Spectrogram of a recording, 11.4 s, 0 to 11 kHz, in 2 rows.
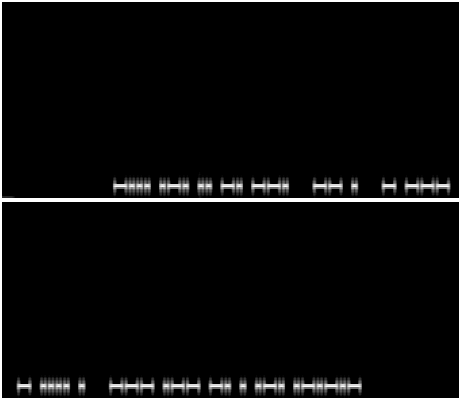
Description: Morse code, heard as a keyed tone, about 25 wpm, 700 Hz. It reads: BRING ME TO THE OWNER.
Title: Sentences from Top 1600 Words 25wpm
